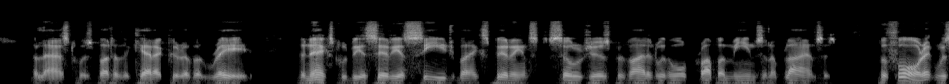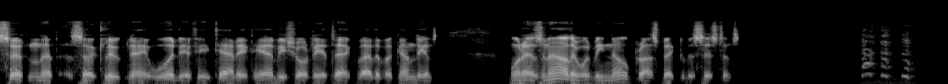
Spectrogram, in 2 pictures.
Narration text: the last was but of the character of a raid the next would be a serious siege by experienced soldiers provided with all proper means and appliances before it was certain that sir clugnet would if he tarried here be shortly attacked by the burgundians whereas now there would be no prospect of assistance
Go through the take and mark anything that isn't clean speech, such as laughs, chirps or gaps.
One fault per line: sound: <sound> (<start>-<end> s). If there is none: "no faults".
sound: laugh (18.1-18.7 s)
